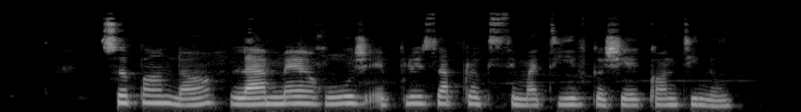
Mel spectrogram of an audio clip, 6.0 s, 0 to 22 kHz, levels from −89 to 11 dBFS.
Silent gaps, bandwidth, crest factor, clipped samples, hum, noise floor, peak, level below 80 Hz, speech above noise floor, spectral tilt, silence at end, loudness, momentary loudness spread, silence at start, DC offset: none; 15 kHz; 20 dB; under 0.1%; none; -77 dBFS; -12 dBFS; -80 dBFS; 46 dB; -3.5 dB/octave; 0.5 s; -31 LUFS; 9 LU; 0.75 s; under 0.1%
